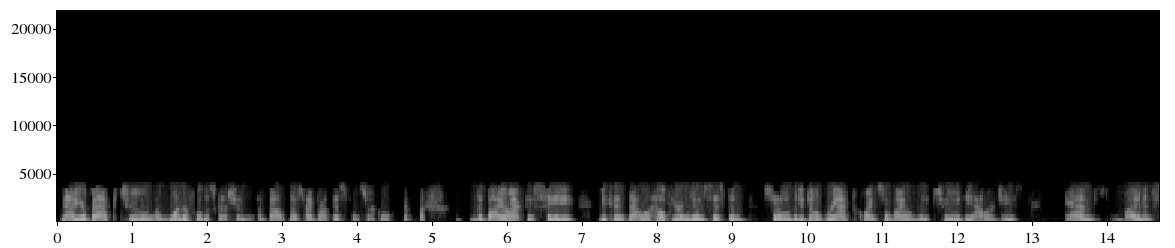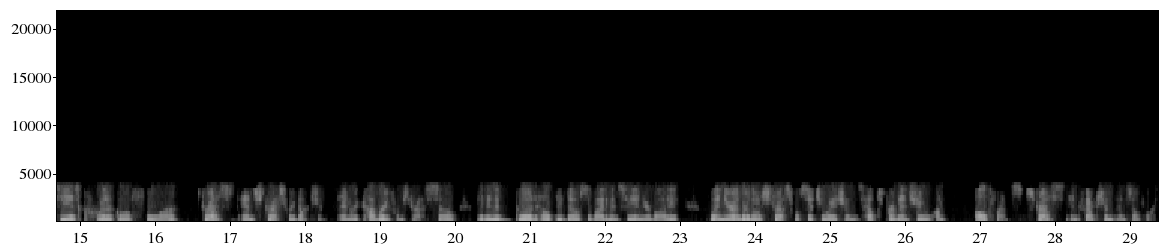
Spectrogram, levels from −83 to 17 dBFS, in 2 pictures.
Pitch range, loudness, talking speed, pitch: 125-150 Hz, -28 LUFS, 160 wpm, 135 Hz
